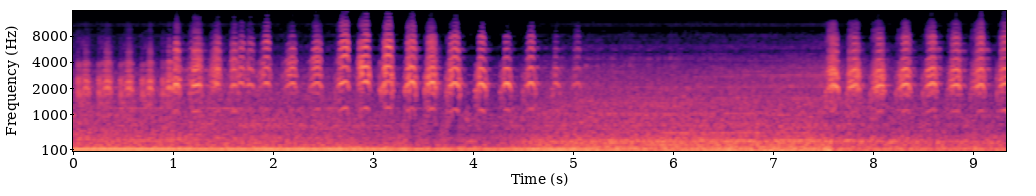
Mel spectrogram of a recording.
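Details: Madame X, a female peregrine falcon at a Hamilton, Ontario hotel-rooftop nest during 2009 chick banding, angrily defends her nest with harsh, grating kak-kak notes, about two a second, pausing before resuming, over low hum and music.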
